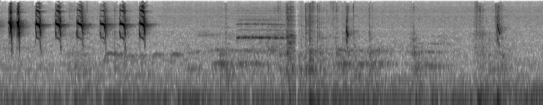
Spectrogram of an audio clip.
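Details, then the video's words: Velvet-fronted nuthatch singing energetically, recorded for luring and master tutoring: seven rapid, thin, very high chip notes at the opening. Quieter scattered clicks and faint chirps follow. "Suara kicau pancingan burung rambatan paruh merah gacor"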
